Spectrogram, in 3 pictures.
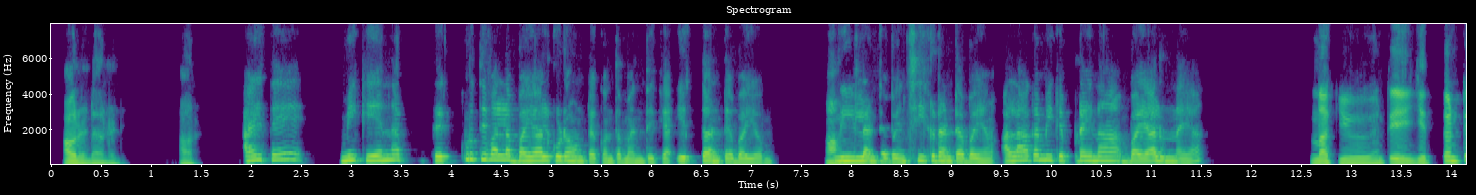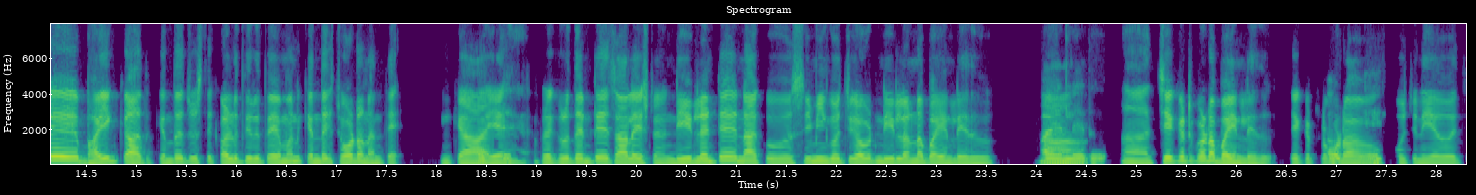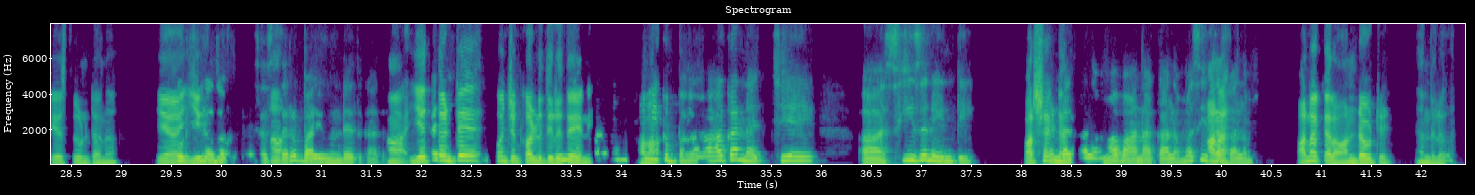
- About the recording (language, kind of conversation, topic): Telugu, podcast, ప్రకృతితో ముడిపడిన మీకు అత్యంత ప్రియమైన జ్ఞాపకం ఏది?
- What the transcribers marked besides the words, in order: in English: "స్విమ్మింగ్"; in English: "సీజన్"; in English: "అన్‌డౌటెడ్"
